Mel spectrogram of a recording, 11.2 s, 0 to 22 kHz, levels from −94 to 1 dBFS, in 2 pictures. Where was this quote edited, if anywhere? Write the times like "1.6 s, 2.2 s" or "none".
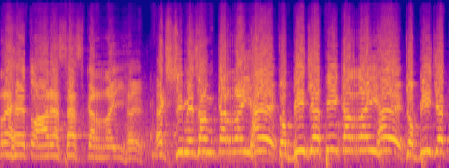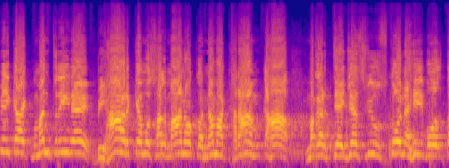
1.8 s, 3.5 s, 5.0 s, 6.8 s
